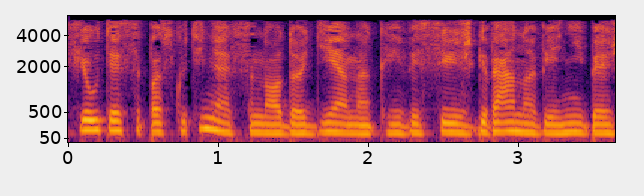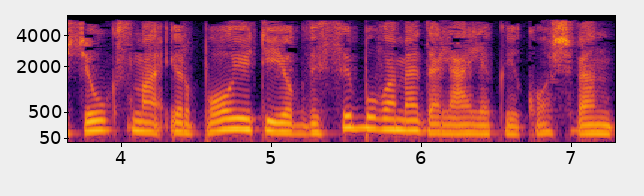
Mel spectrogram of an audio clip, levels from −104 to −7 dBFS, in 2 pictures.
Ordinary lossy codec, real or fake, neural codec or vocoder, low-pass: MP3, 32 kbps; fake; codec, 16 kHz, 8 kbps, FunCodec, trained on Chinese and English, 25 frames a second; 5.4 kHz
